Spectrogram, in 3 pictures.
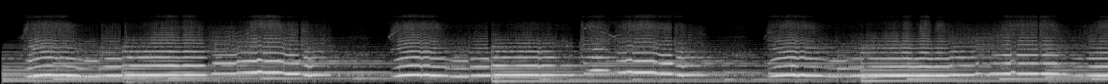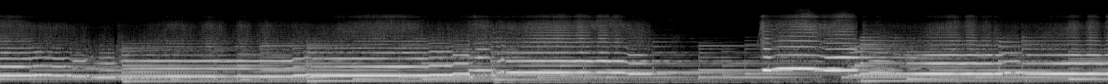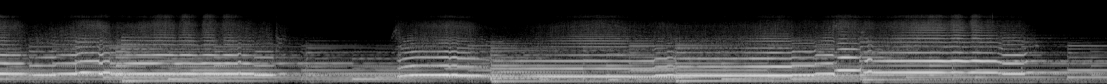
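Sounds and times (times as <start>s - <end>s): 
flute ringtone instrumental: 0.0s - 33.2s.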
